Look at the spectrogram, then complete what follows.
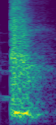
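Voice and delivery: a sharp imitated tire screech, high and squealing. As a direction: mimic the skidding car with a short screech. Car skidding off the road.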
